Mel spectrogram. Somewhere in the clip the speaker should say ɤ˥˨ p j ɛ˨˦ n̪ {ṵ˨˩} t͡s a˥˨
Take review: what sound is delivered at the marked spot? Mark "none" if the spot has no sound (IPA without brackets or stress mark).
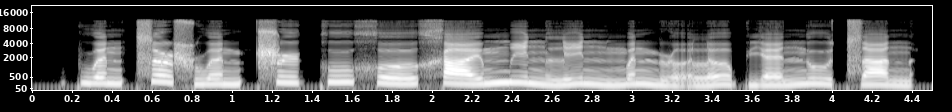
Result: u˥˨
